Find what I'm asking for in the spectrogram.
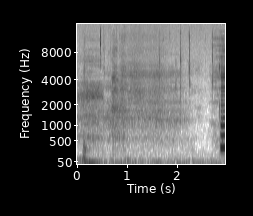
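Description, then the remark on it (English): Someone yawns, a long breathy inhale and exhale stretching over a few seconds, before a sudden loud voiced burst cuts in at the very end. “Are you gonna yawn? I don't feel one. Oh, there it is.”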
